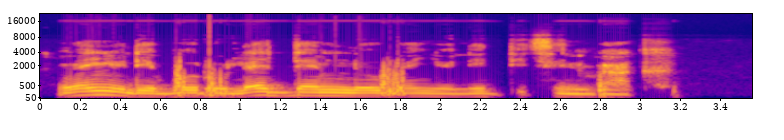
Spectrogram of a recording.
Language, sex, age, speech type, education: Nigerian Pidgin, male, 15-29, spontaneous, tertiary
